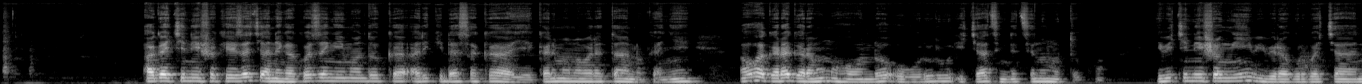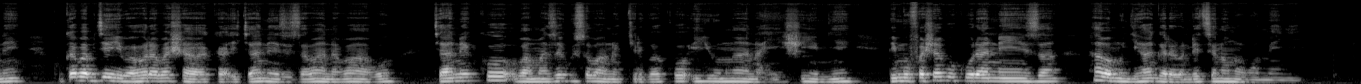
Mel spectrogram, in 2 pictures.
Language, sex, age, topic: Kinyarwanda, female, 25-35, education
